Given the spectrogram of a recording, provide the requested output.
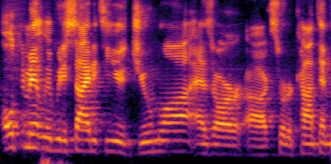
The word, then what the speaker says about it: Joomla: but ultimately we decided to use joomla as our sort of content management system and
